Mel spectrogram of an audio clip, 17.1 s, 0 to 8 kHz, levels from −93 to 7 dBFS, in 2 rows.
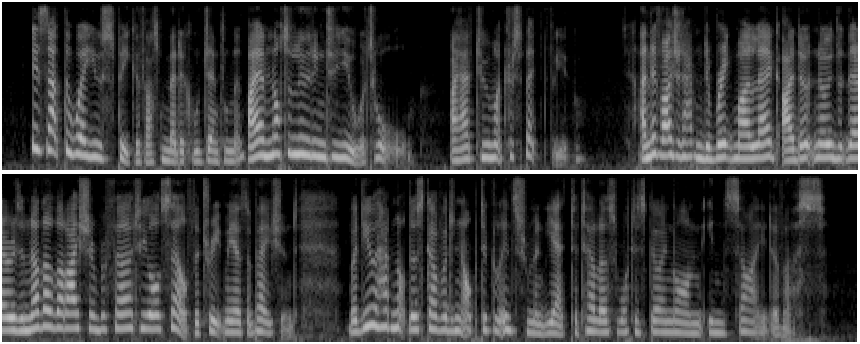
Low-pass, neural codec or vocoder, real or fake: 7.2 kHz; codec, 16 kHz, 2 kbps, FunCodec, trained on Chinese and English, 25 frames a second; fake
